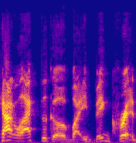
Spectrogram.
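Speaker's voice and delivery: slow delivery with oddly twisted, bent phrasing. Naming an album, attempting a horrible Christopher Walken impression. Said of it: "That was my Christopher Walken impression".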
